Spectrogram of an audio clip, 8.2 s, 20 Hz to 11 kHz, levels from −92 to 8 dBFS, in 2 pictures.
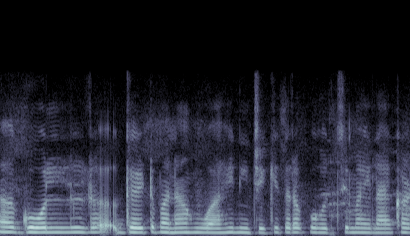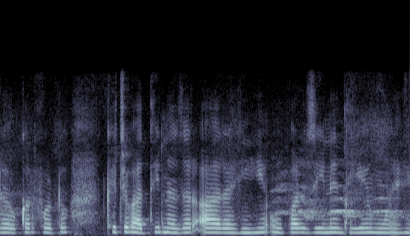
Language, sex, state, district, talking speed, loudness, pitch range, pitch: Hindi, female, Haryana, Rohtak, 175 wpm, -21 LUFS, 200-215 Hz, 205 Hz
